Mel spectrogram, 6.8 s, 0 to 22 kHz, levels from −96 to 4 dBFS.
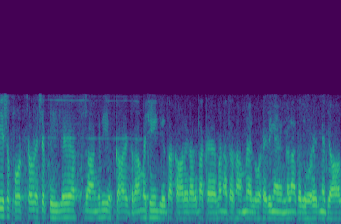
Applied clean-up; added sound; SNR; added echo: neural separator model SepFormer DNS4.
